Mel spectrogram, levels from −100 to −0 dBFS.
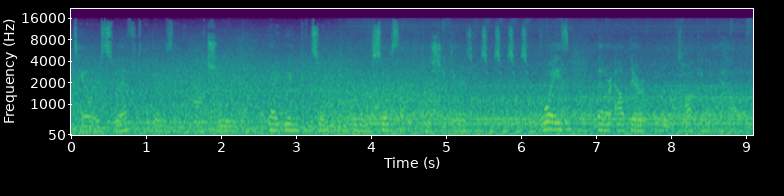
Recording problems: train or aircraft noise; very loud; throughout; 2 dB above the speech
audio stuttering; at 5.5 s

